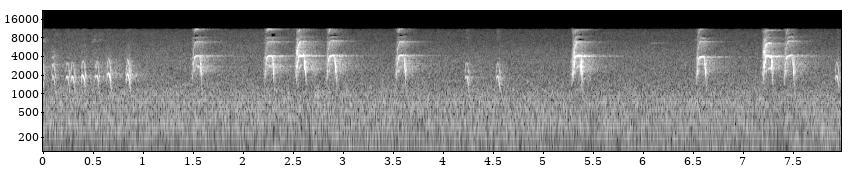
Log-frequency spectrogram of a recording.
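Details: Several American robins mobbing a juvenile great horned owl in Minnesota's boreal forest around noon on a hot day near 90F. Sharp, high, clipped calls come in bursts, spaced irregularly about a second apart, over a quiet, steady background hiss.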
